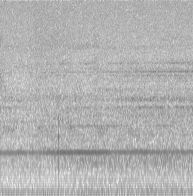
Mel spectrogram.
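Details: Vintage Honda GoldWing motorcycle, ignition on, in gear with clutch lever pulled, microphone close to the neutral switch area: steady, faint mid-pitched electrical hum; owner suspects the neutral switch or neutral light circuit, not confirmed.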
